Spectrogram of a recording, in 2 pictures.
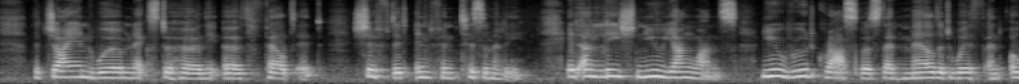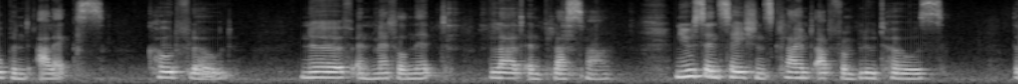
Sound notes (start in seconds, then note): none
